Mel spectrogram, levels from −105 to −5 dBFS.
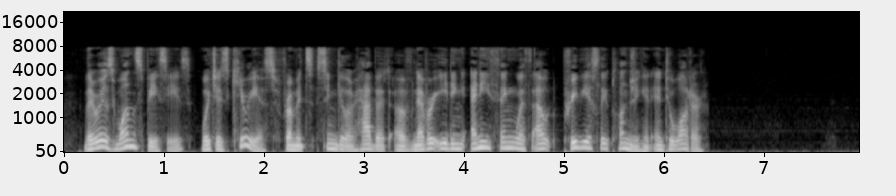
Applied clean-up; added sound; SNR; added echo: none; none; none; none.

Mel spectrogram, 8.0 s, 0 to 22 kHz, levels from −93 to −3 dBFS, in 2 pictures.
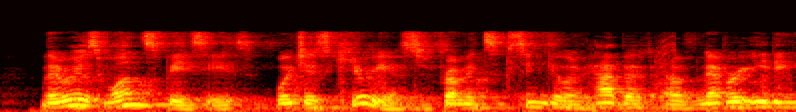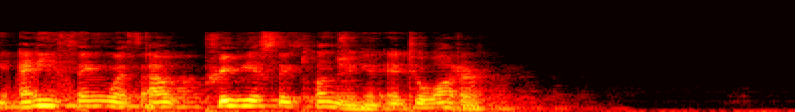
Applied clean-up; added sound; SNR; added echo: neural separator model SepFormer DNS4.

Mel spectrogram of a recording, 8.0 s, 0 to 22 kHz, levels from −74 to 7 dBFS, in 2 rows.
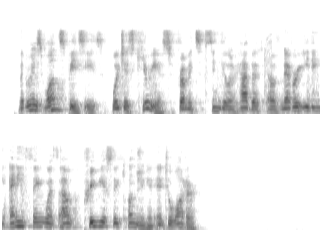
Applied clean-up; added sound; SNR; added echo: neural mask model DeepFilterNet 3.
